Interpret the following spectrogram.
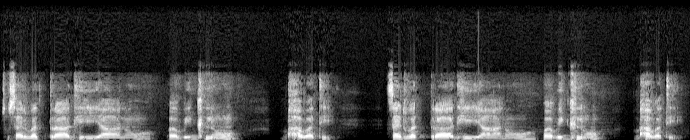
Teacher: Vighna is the gha, which is the fourth in the ka varga, has to be aspirated, and bha. Those three letters are Mahaprana or aspirated letters.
